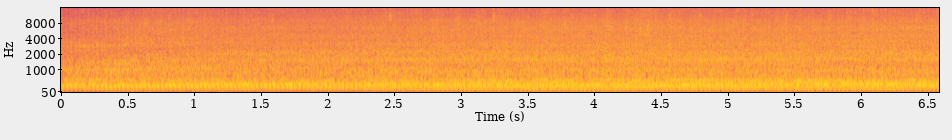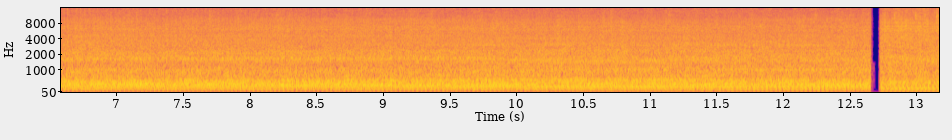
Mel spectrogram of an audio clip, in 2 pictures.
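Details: New Ariens Deluxe 24-inch electric-start snow blower, primed with 3 pumps and started: a steady, even small-engine drone with no knocks, misses or surging, with the choke fully open. Normal running.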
